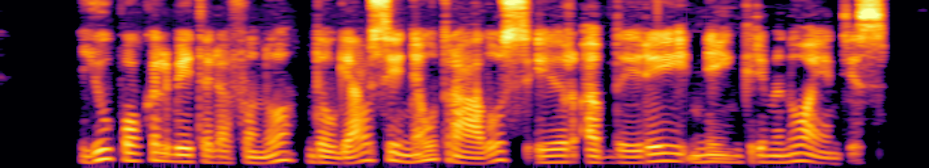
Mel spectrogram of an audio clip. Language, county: Lithuanian, Kaunas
